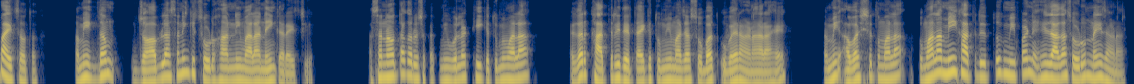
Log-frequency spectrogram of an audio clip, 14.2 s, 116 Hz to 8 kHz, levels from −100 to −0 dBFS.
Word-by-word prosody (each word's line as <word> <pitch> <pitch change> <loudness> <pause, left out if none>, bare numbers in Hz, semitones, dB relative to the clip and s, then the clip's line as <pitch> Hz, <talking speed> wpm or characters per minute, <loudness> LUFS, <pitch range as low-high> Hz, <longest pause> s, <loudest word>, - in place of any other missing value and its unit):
पाहायचं 145 - +3
होतं. 120 -1 -6
तर 120 +1 -15
मी 160 +3 +3
एकदम 175 +6 +1 0.3
जॉबला 125 +8 +2
असं 170 +2 -3
नाही 210 +1 +1
की 205 - -1
सोडू, 135 -2 -1
"हां, 135 0 +1
नाही, 140 - 0
मला 125 0 +3
नाही 125 +2 +1
करायची." 100 -5 -6 0.8
असं 160 +6 0
नव्हतं 175 +3 +2
करू 175 -4 0
शकत. 150 -2 -8
मी 135 0 -2
बोललं 140 +4 0
"ठीक 155 -4 -4
आहे 125 0 -6
तुम्ही 140 +3 -2
मला 155 +4 +2 0.5
अगर 175 +3 +3
खात्री 140 +4 +2
देताय 130 -3 +1
की 140 - -4
तुम्ही 135 +1 -1
माझ्यासोबत 130 -1 +1
उभे 115 +4 +1
राहणार 110 -4 0
आहे. 110 +2 -2
तर 125 -7 -17
मी 170 +5 +1
अवश्य 145 +7 0
तुम्हाला, 155 +3 +1 0.2
तुम्हाला 160 +9 +4
मी 210 +2 +4
खात्री 180 -4 +2
देतो 170 +5 -4
मी 185 -2 +2
पण 205 0 0
ही 165 +1 -1
जागा 160 +3 +5
सोडून 160 +1 0
नाही 160 +1 +1
जाणार." 110 -8 -3
145 Hz, 205 wpm, -22 LUFS, 125-165 Hz, 0.8 s, जागा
